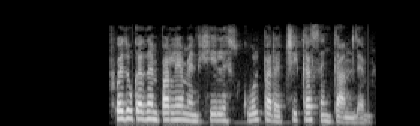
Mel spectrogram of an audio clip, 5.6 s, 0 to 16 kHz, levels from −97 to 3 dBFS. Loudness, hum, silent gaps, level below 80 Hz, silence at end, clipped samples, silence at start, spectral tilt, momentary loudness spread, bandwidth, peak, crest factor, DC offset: -18 LUFS; none; none; -64 dBFS; 0.65 s; under 0.1%; 1.5 s; -6 dB/octave; 12 LU; 7.6 kHz; -2 dBFS; 18 dB; under 0.1%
